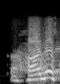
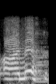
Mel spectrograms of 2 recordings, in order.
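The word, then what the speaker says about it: honest: एन आएगा ना क्योंकि इसको हम हनेस्ट नहीं पढ़ते इसको। ऑनेस्ट पढ़ते हैं। क्या पढ़ते हैं? ऑनेस्ट और ऑनेस्ट का उच्चारण आ रहा है वोवेल से आ रहा है।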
